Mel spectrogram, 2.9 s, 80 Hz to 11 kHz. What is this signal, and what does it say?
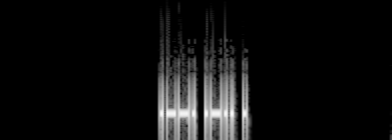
Morse code, heard as a keyed tone, about 50 wpm, 700 Hz. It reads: PLE
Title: Top Three Letter Combinations in Words 50wpm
